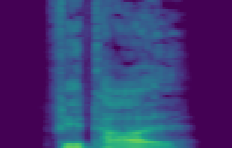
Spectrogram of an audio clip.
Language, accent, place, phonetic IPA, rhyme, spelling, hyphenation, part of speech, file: German, Germany, Berlin, [feˈtaːl], -aːl, fetal, fe‧tal, adjective, De-fetal.ogg
- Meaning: fetal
